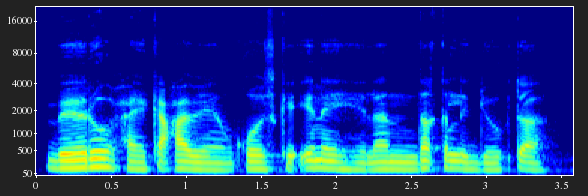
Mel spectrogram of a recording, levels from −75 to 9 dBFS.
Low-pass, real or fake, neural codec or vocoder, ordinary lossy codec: none; real; none; none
